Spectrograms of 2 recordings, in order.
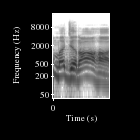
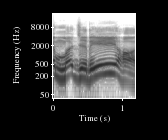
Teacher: اسی طرح یہاں پر بھی جو ہے امالہ جب ہوگا تو کیا ہوگا، اصل یہ لفظ تھا مجراہا، کیا تھا، جی ہاں یہ مجراہا تھا، تو یہ الف کو یا کی طرف مائل کر دیا ہے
